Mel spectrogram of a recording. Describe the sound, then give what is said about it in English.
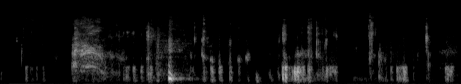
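Loud, sharp crunching of a chip being bitten and chewed, a rapid irregular series of brittle cracks and snaps with short pauses between bursts, and no talking. “Well, look, I'm about to eat this chip. Tell me how loud it is.”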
